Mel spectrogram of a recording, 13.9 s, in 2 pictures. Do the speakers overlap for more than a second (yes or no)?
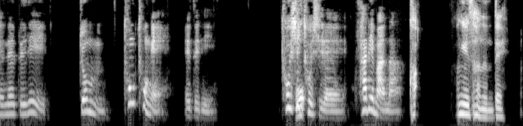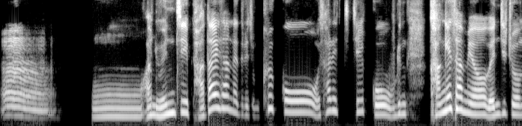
no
